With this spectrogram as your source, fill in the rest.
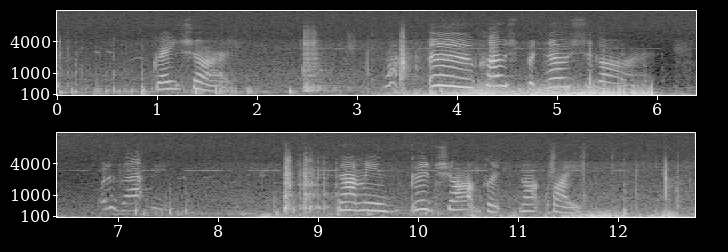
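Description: A young boy talks excitedly close by.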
